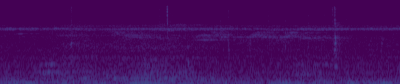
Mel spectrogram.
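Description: Near silence: faint room tone, with a couple of tiny faint clicks.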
